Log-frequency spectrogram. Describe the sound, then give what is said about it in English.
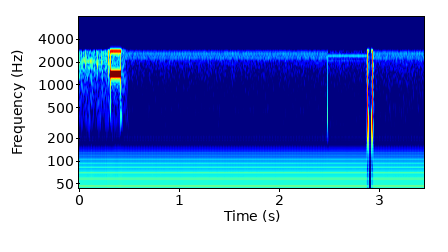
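Dispatch radio cancel tones, sent to clear all units after an alarm set off by cooking: a short burst of bright electronic tones, then a long thin steady hum broken by a faint click, ending in two quick loud tone pulses. “Dropping cancel tones.”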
